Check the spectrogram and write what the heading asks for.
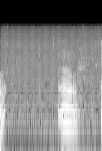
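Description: Steady electrical mains hum on a voice-over microphone, with a short wordless vocal hesitation sound about a second in.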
